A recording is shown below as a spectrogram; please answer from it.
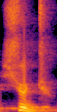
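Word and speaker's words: should: word है English में शुड एस एच ओ यू एल डी इसमें एल साइलेंट रहता है इसका उच्चारण होता है शुड शुड तो शुड मींस होता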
